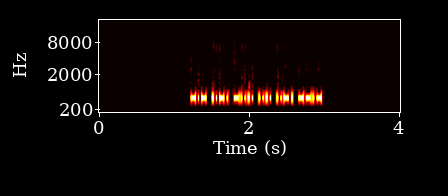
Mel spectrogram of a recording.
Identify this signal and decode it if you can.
Morse code, heard as a keyed tone, about 53 wpm, 700 Hz. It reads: KF6HFQ
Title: USA Call Signs - 6 Characters - 8x Character Spacing - 50wpm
